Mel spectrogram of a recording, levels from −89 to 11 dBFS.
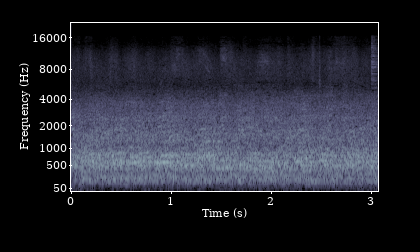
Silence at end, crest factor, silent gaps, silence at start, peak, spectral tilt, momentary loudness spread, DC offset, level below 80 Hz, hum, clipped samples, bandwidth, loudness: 0 s; 14 dB; none; 0 s; -16 dBFS; -4 dB/octave; 2 LU; under 0.1%; -68 dBFS; none; under 0.1%; 16.5 kHz; -29 LUFS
